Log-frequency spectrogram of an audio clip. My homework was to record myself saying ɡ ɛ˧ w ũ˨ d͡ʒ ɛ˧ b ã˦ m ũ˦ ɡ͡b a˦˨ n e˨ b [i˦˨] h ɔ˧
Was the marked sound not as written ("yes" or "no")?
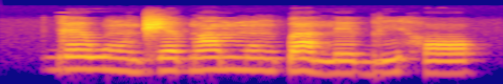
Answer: yes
